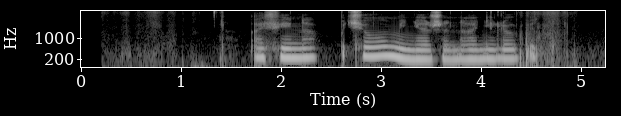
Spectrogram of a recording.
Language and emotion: Russian, sad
